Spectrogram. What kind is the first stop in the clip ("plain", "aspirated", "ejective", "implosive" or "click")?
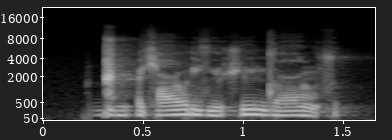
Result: click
